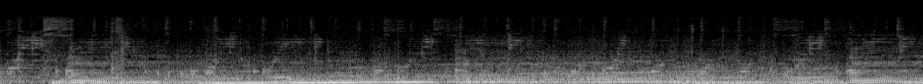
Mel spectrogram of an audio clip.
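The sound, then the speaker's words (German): A car engine drones steadily as the vehicle rolls out of a driveway and drives off, a continuous low hum running the whole time with a layer of sustained tones above it. “Jetzt rollt er aus der Einfahrt. Er fährt nach Osten. Hinterher.”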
